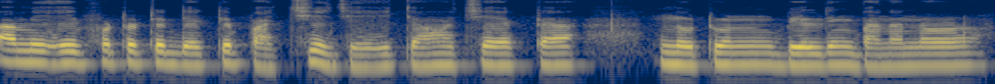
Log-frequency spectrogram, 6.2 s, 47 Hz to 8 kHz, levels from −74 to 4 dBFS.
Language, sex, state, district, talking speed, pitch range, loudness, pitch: Bengali, male, Tripura, West Tripura, 125 wpm, 150-170 Hz, -17 LUFS, 155 Hz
